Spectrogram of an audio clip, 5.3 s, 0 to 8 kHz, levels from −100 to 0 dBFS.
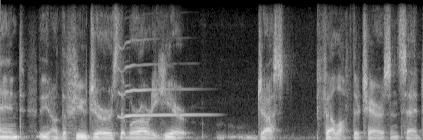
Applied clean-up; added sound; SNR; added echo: none; Wind instrument, woodwind instrument; 10 dB; none.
